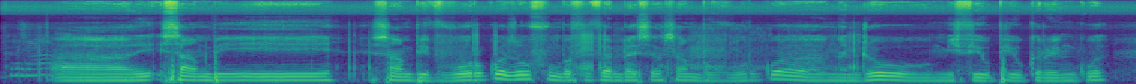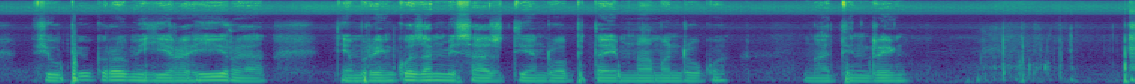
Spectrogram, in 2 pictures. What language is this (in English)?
Sakalava Malagasy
